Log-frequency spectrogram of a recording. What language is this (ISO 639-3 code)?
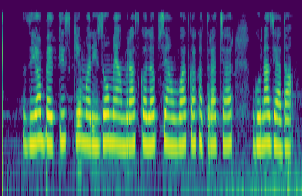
urd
